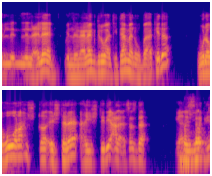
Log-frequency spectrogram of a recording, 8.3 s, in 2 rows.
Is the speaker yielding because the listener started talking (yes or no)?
no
